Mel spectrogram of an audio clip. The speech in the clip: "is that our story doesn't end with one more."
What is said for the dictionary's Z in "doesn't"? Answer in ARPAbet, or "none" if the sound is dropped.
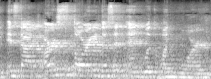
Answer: Z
